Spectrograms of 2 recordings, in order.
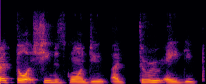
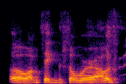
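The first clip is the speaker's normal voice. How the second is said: ordinary talk, nothing marked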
